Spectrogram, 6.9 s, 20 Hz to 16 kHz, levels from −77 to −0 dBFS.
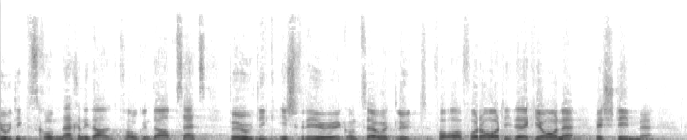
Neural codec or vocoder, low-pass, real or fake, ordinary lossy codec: none; 14.4 kHz; real; AAC, 96 kbps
